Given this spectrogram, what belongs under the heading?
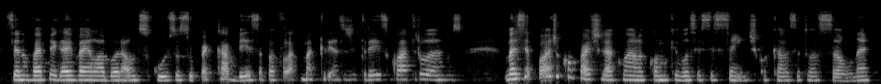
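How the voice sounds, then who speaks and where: A middle-aged woman hosts a live talk, chatting casually and animatedly acting out conversations among family members. She talks fast at a medium pitch, with noticeable vocal fry.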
